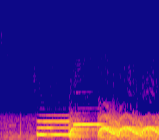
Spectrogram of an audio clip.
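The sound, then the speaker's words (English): A police siren starts with a couple of short steady tones, then breaks into a fast, repeating up-and-down wail that stays loud and shrill throughout, with no talking. “Yes, your police dollars at work.”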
